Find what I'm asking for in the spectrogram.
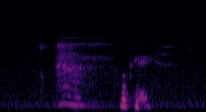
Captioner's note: sighs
